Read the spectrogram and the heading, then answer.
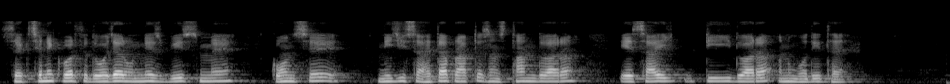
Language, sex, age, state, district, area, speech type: Hindi, male, 30-45, Madhya Pradesh, Betul, urban, read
